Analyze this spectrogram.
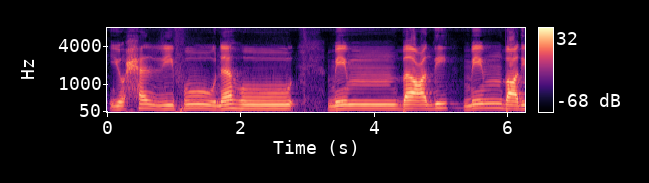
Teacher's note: نون ساکن کے بعد با ہے جو کہ یہاں پر اقلاب ہو رہا ہے، ہم نون کو میم کے ساتھ چینج کر دیتے ہیں، تو یہ سے کہا جاتا ہے اقلاب۔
